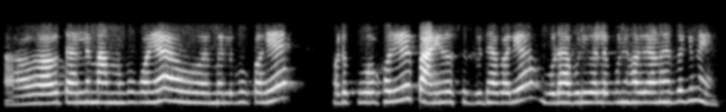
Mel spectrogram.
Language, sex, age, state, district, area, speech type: Odia, female, 45-60, Odisha, Nayagarh, rural, conversation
